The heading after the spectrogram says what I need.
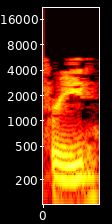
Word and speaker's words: Fried: on twitter is Jason freed and that's spelled Fri Edie like fried so jason freed on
